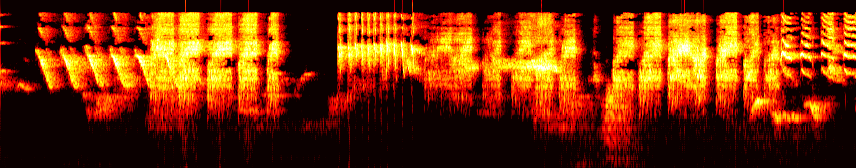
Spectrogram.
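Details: Sooty-headed bulbul singing a long, varied run of quick high chirps, rattling trills and scratchy bursts, with brief pauses between packed phrases; used as song material for white-rumped shamas.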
